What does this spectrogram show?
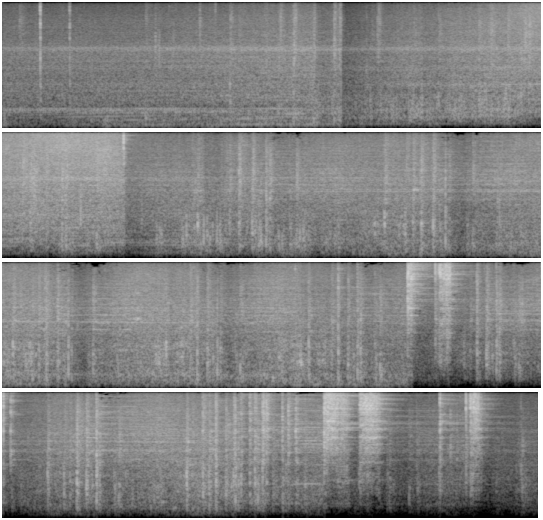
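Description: Thalys high-speed train rolling along the adjacent track, its wheels clacking over rail joints and points. Brief high wheel squeals come in the second half.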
